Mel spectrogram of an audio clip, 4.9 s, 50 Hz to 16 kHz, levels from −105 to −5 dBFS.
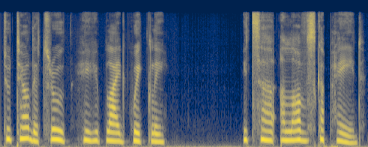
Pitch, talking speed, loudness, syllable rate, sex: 215 Hz, 145 wpm, -15 LUFS, 4.6 syllables/s, female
